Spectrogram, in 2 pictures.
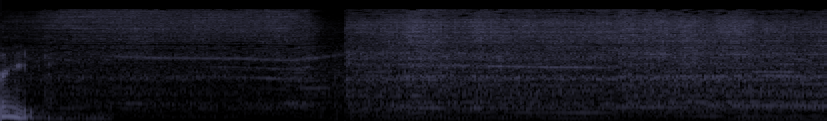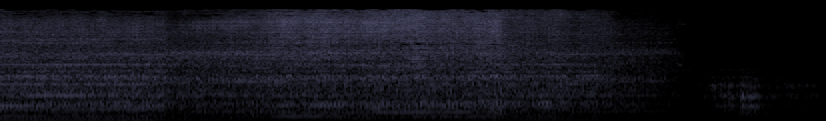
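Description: DeWalt miter saw running and crosscutting thick red oak boards, a steady machine sound with a short break about two seconds in; it stops shortly before the end.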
